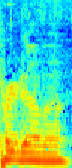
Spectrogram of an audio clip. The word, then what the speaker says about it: Perdomo: Sal Perdomo, is that pronouncing it right? Perdomo, yeah.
